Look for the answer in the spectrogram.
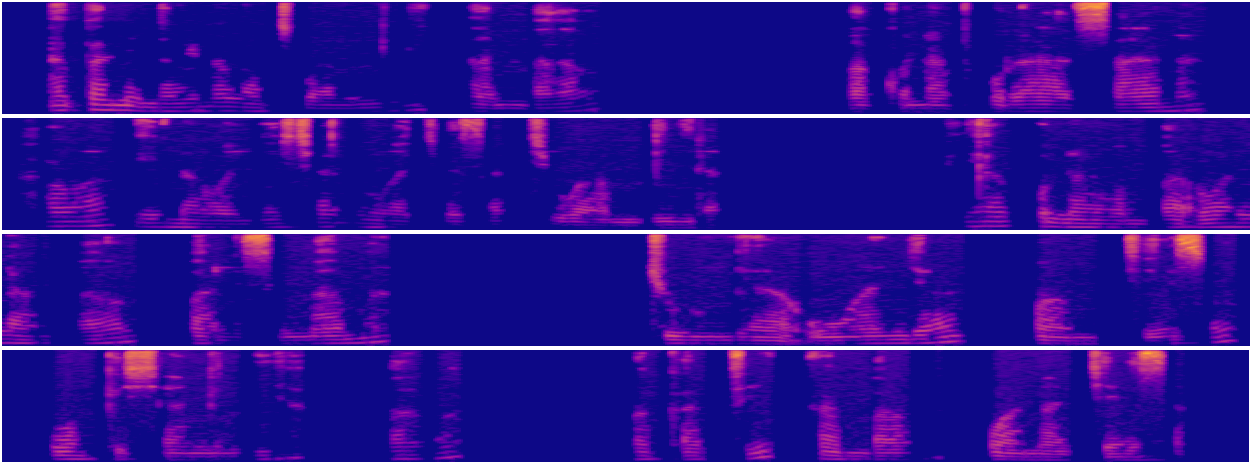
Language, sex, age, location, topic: Swahili, male, 25-35, Nakuru, government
